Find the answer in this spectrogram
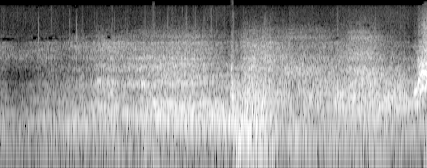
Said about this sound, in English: Like sitting on the grass and watching the fireworks.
